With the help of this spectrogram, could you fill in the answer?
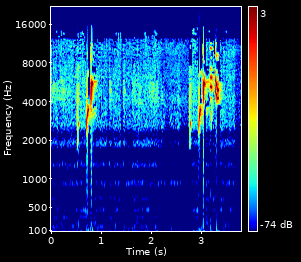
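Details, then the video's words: Two short high twittering phrases from a European goldfinch, each a faint tick then two or three bright chirps, separated by silence. The recording is made for teaching young birds the nahrat and taqasim song style. "شريط لغة حسون نهرات وتقاسيم"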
